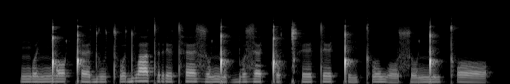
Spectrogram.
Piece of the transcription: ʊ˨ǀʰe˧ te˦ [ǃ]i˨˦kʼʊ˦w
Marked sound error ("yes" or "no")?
no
